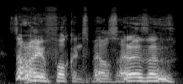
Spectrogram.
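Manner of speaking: thick mock Irish brogue; slurry comic Irish drunk accent; Fitzy. Host correcting co-host's impression, hammed-up Irish brogue. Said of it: "I think he's Irish".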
